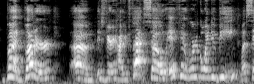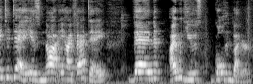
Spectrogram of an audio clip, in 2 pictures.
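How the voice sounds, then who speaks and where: A hoarse woman with a high, bright voice chats loosely through a home cooking video as a fitness trainer. She rambles and clears her throat now and then, and the kitchen sounds echoey around her. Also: lively intonation, unhurried, slight background noise. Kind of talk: casual cooking vlog to followers.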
